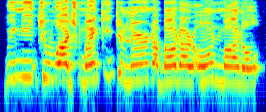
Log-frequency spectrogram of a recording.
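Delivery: squeaky caricature of a globe believer; mocking globie voice. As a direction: parody the other side as clueless.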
